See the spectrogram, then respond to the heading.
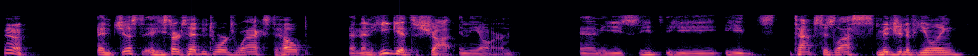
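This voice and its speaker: A male podcast host talks through a novel in a loose, conversational way. His voice sits at a medium pitch and he drops in wry, colloquial asides. The recording is a bit dull and lo-fi. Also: animated, unhurried, a bit bright, husky. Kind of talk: casual chat, informal book recap.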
